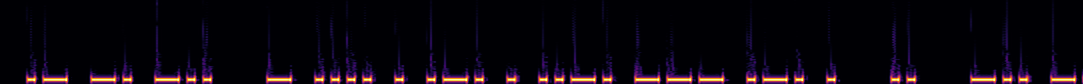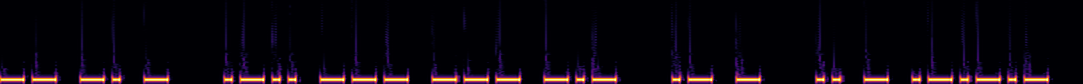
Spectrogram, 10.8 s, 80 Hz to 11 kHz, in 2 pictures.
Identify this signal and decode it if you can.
Morse code, heard as a keyed tone, about 30 wpm, 700 Hz. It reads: AND THEREFORE I DONT LOOK AT IT.
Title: Sentences from Top 1000 Words - Review Part 5 - 30wpm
